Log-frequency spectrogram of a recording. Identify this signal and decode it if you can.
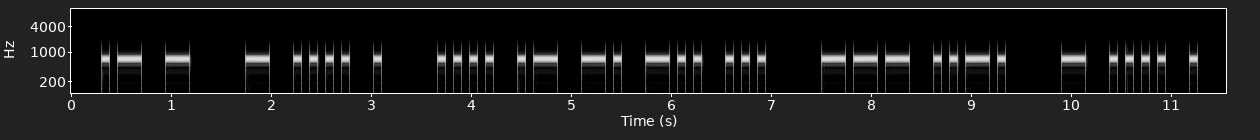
Morse code, heard as a keyed tone, about 14 wpm, 700 Hz. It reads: AT THE HANDS OF THE
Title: Sets of 5 Words Encore2 15wpm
